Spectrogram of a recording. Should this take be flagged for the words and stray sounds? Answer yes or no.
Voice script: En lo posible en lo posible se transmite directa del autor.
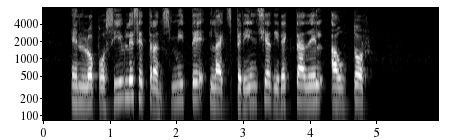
yes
